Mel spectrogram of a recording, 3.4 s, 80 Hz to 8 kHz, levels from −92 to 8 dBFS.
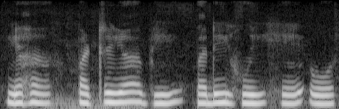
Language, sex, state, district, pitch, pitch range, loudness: Hindi, female, Madhya Pradesh, Bhopal, 195 Hz, 190-210 Hz, -14 LUFS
